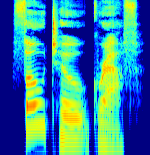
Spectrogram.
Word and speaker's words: photograph: For example, photograph, photographer, and photographic. The stress moves, and that changes the sound.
